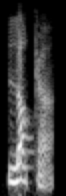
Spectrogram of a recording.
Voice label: "locker", Indian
